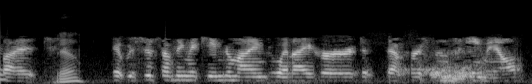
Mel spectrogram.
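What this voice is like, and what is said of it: Strong Midwestern American accent. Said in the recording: “She's got such a Midwest accent. It's incredible.”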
